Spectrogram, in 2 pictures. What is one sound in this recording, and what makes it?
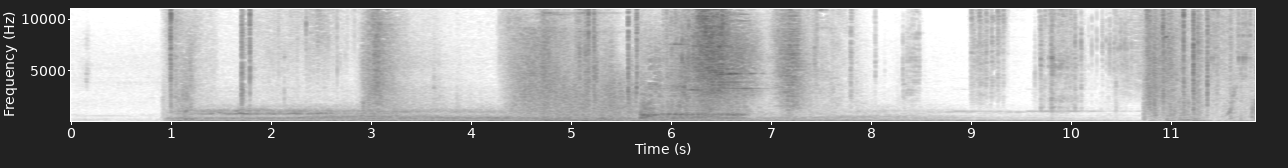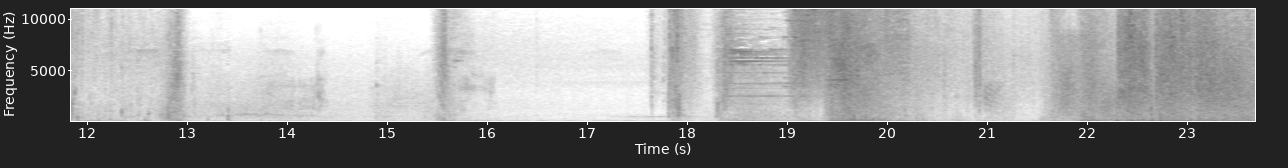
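Short whooshing and chiming game effects sound as cards are played.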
